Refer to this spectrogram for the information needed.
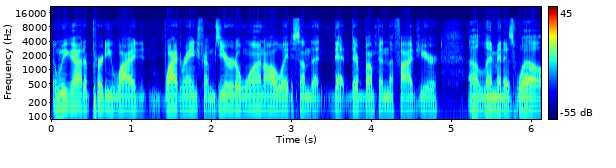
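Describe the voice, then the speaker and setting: Monotone and flat, the speech comes at a moderate pace with an American accent. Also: man. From Texas. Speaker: agricultural extension specialist. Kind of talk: interview.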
